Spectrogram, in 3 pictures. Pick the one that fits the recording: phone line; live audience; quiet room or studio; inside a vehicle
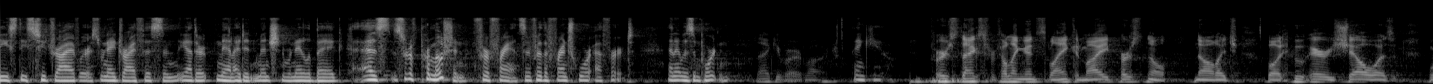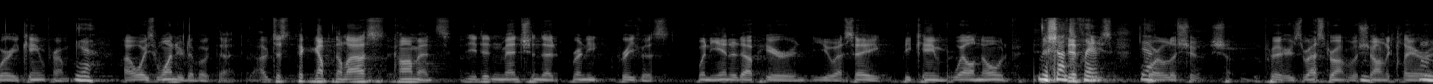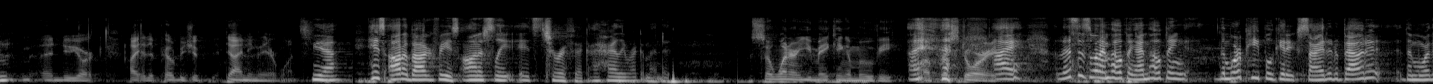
live audience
